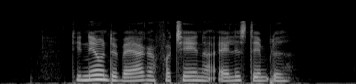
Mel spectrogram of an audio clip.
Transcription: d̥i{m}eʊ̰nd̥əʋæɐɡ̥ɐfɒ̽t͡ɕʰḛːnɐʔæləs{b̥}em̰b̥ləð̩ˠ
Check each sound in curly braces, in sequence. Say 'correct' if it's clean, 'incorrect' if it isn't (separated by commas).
incorrect, incorrect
